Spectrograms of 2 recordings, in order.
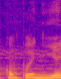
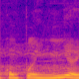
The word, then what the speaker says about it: companhia: Se bem que esse H aqui não se pronuncia também, né? Todo mundo fala companhia, ninguém fala companhinha.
